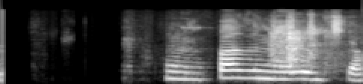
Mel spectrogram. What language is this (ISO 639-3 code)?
isl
